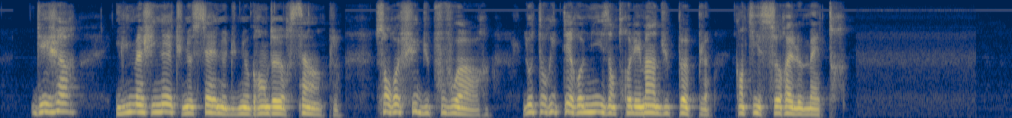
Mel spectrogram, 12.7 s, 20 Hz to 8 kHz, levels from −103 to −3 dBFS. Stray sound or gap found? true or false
false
